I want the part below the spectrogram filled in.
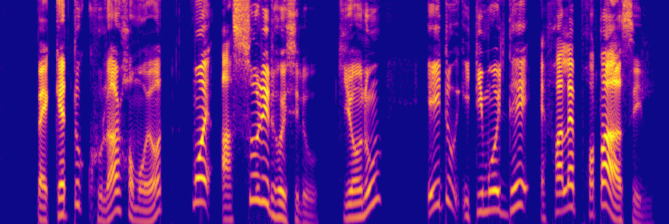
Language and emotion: Assamese, surprised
